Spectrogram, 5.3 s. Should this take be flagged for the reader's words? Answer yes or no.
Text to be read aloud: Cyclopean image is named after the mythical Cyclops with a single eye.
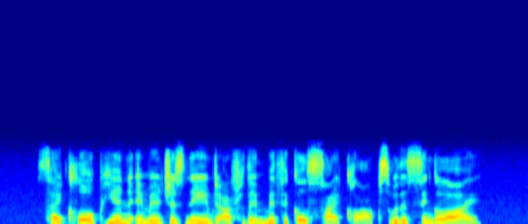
no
